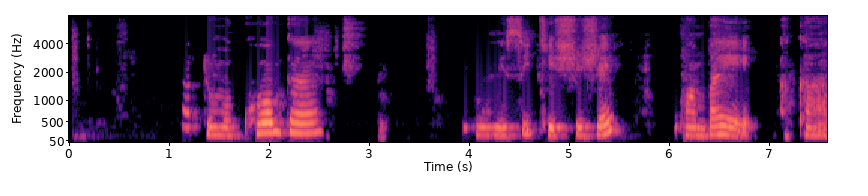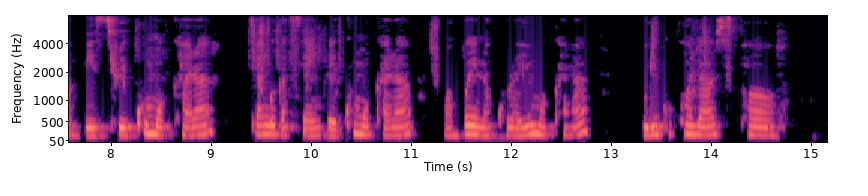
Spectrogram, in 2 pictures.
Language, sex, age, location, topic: Kinyarwanda, male, 25-35, Kigali, health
